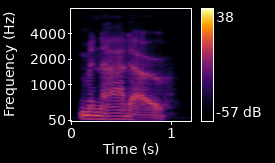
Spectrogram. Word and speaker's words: Monado: You're saying the name wrong, by the way. – Monado. – Yes, there you go.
